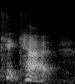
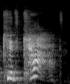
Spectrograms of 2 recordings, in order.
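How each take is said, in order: First: The stress falls in its usual natural place. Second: The stress is shifted to an unusual syllable. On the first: "instead of a Kit Kat" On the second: "he used to call it a, a Kit Kat"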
